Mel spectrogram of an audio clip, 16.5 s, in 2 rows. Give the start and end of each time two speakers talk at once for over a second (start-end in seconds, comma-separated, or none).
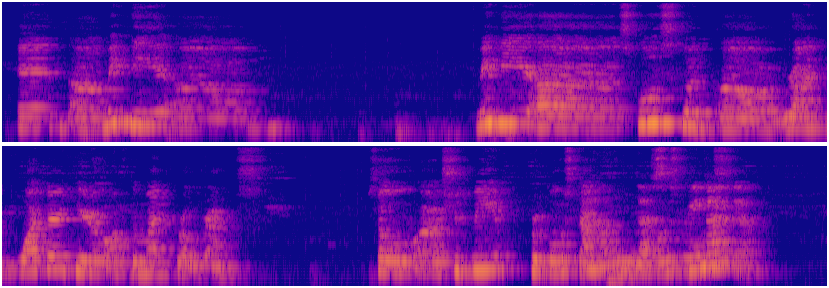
14.0-15.5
